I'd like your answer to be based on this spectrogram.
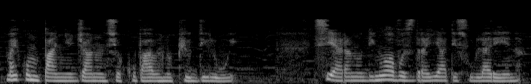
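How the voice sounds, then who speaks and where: A woman reading a literary novel aloud in a measured, even storytelling manner. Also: lowish voice, faint music behind. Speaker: audiobook reader. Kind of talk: literary audiobook narration.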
